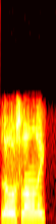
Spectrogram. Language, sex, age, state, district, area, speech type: Kashmiri, male, 18-30, Jammu and Kashmir, Bandipora, rural, conversation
